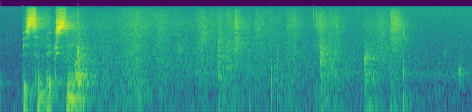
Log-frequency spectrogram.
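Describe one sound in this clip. Clothing rustles against a microphone as a man gets up and moves away.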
